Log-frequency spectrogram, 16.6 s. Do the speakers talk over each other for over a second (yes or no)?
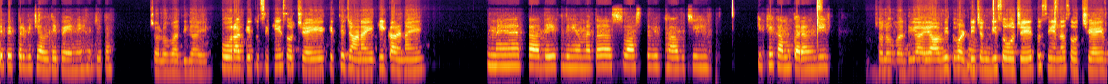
no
